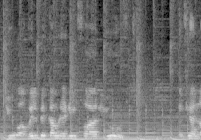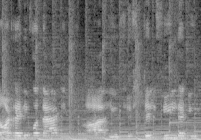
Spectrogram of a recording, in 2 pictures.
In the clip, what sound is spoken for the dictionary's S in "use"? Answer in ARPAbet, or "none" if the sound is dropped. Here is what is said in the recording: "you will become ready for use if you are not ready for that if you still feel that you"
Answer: none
